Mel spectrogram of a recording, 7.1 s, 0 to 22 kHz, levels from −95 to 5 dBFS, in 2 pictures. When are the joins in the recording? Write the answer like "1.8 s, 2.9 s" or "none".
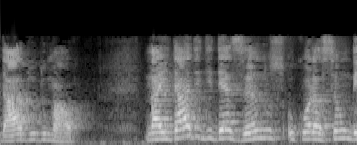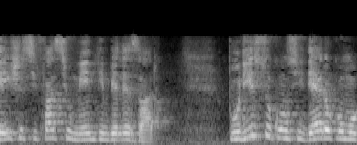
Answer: none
